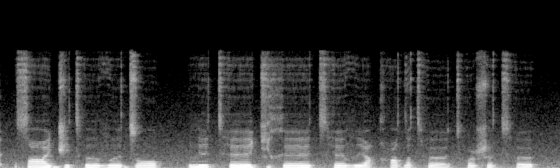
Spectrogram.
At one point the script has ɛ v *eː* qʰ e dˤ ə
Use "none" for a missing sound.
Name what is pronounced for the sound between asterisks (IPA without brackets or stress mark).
eː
